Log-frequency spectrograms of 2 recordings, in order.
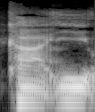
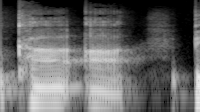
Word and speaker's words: KI: Ausgerechnet das Wort KI spricht mein Avatar falsch aus, nämlich als Ki. Dann muss man die Aussprache verfeinern. Einfach das Wort KI markieren und lautmalerisch neu schreiben, also K-A-I.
